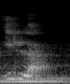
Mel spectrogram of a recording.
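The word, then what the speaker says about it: إلا: boleh lupa tasjid pada Illa tidak boleh lupa tasdid bacanya illa dan Allah itu juga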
